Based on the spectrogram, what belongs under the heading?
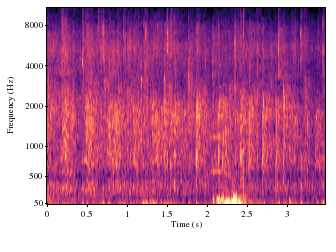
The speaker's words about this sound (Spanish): Alguien dice amén. Alguien dice amén. Alguien le da un aplauso fuerte al Señor que lo crea conmigo.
